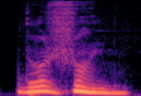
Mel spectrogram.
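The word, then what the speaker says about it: দর্শন: Dorshun. So the A becomes U.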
